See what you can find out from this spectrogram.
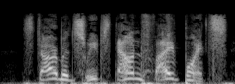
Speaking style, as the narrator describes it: Kidd cried

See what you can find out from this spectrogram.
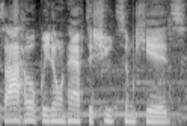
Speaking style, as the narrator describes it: mutters

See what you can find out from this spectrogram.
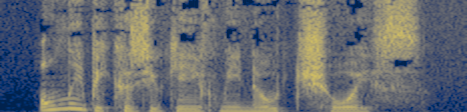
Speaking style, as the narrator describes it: Dora snapped

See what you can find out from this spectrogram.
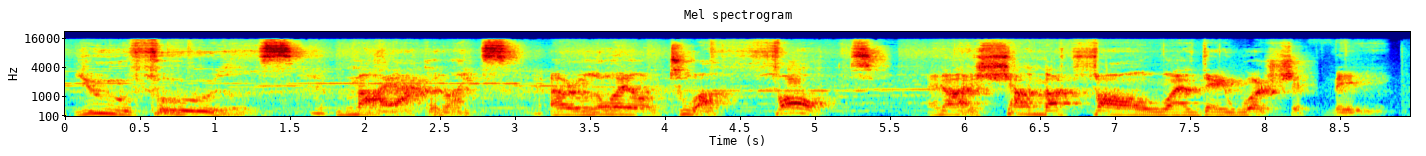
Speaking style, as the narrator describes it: lets out a snarl and he says

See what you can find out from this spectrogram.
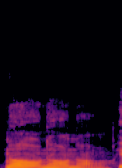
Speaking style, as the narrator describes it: said dreamily

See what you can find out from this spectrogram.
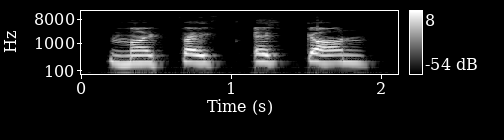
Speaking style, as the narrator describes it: cried he, after one stupefied moment

